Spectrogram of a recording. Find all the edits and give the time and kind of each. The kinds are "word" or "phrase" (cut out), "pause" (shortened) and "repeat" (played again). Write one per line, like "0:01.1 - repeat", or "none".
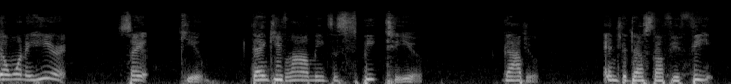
0:01.8 - word
0:02.8 - word
0:03.3 - word
0:05.2 - word
0:06.2 - word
